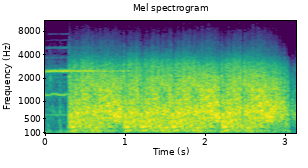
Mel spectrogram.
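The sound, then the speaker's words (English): Rapid pistol gunfire as a stranger fans his revolver in a gunfight, bursting in abruptly after a brief quiet moment and continuing as a dense, booming barrage for about three seconds before cutting off. “Suddenly, Ramon and the others go to shoot. The stranger fans his pistol.”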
